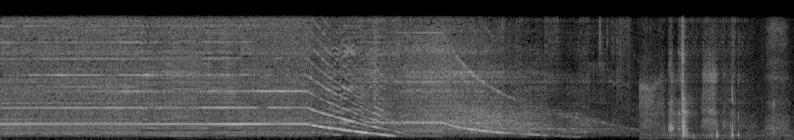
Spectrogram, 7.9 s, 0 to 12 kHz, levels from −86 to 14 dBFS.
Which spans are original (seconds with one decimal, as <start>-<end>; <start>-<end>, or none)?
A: 0.0-1.4; 2.4-3.3; 4.0-5.2; 6.1-6.6; 7.5-7.9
